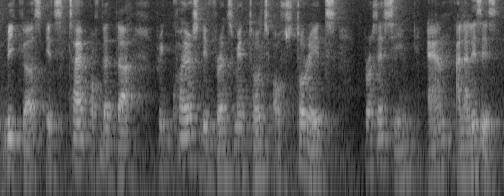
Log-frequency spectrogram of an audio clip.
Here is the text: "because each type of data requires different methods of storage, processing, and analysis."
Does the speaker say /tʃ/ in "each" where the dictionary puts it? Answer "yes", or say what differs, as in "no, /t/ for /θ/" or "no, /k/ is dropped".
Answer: no, /s/ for /tʃ/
